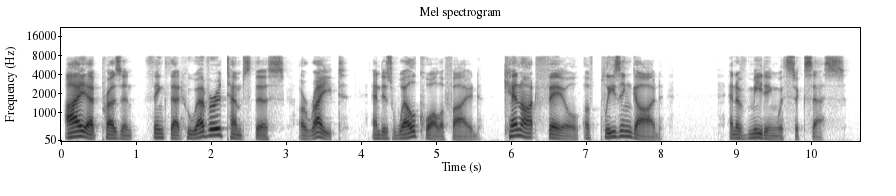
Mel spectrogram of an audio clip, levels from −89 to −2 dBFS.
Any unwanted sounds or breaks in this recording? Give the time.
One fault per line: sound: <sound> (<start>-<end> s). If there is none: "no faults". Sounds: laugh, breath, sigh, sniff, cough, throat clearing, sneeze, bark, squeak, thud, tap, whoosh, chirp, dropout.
no faults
